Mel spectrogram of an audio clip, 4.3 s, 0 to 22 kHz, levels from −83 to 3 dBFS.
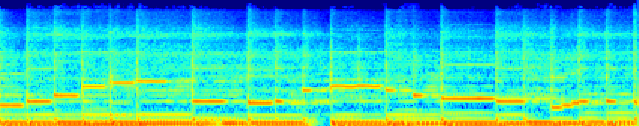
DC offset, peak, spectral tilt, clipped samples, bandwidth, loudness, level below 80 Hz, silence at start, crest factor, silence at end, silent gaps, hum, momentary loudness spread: under 0.1%; -6 dBFS; -5.5 dB/octave; under 0.1%; 18 kHz; -18 LUFS; -24 dBFS; 0 s; 10 dB; 0 s; none; none; 2 LU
